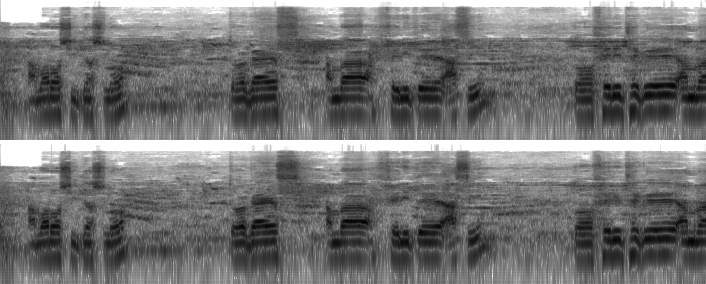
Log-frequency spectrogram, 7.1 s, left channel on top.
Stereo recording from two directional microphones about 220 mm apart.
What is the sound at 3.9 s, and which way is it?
Speech, 25° right (ahead or behind).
